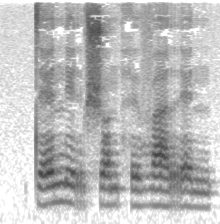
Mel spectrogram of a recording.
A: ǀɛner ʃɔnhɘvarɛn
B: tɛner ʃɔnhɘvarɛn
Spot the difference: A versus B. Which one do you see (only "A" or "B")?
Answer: B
